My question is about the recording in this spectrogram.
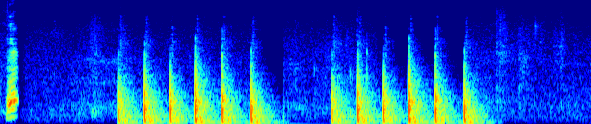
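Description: Rapid knocking on a door: two runs of about six quick knocks each, with a short pause between them.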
